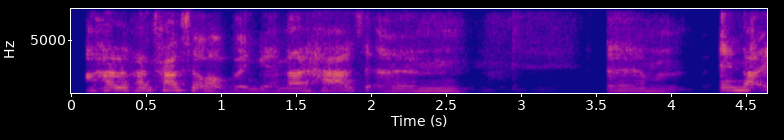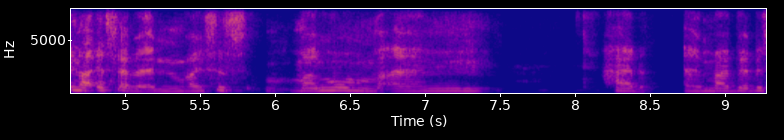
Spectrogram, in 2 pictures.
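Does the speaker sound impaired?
Yes: Down syndrome; congenital.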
